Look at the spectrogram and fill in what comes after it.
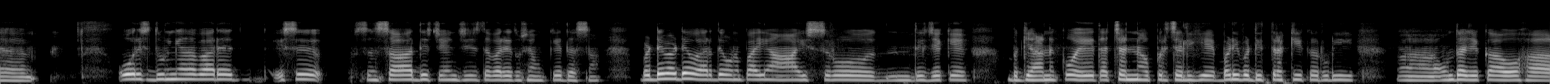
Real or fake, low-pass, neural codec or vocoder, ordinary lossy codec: real; none; none; none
